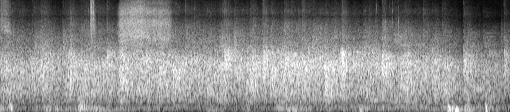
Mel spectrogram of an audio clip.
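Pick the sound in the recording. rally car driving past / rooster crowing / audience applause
audience applause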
